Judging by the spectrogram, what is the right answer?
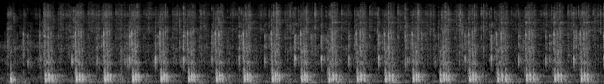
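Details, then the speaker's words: Nitro RC car engine, pull-start with glow plug: rhythmic chuffing about three to four strokes a second but it never catches; cranks without starting, loose glow plug suspected, flooding checked. "so no don't want to go for me"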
